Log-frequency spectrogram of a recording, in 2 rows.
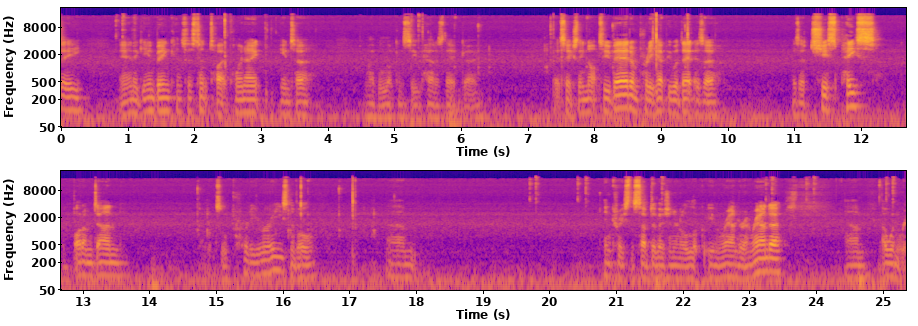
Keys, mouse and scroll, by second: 0.8 click, 5.9 middle click, 7.1 scroll down 1, 7.4 Tab, 7.9 middle click, 8.5-8.9 scroll down 2, 9.0 shift+middle click, 9.6 middle click, 15.6 scroll down 3, 15.8-16.3 scroll up 7, 16.5 shift+middle click, 17.2 scroll down 1, 19.7 click, 20.4 click, 22.8 click, 23.3 click.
